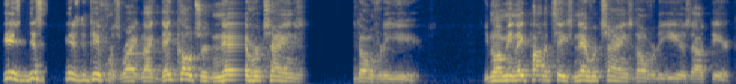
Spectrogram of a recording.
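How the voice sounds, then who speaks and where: A man's voice: mid-range voice, animated, moderate pace. A man in a casual podcast chat, explaining his view in a laid-back, profane way.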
